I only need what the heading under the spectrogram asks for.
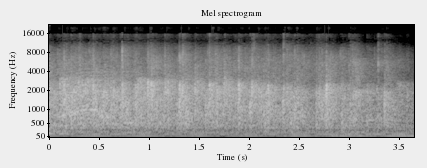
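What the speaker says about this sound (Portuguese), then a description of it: "Você pode aplaudir o Senhor?" Church congregation applauding during a sermon, a broad sustained wash of many hands clapping with slight swells, filling the room at moderate loudness.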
